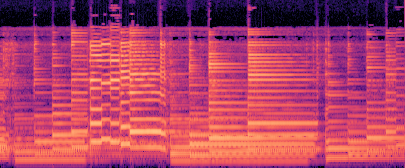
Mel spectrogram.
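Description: Background music: held chords that change every second or so.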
